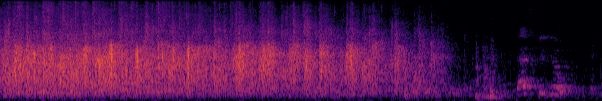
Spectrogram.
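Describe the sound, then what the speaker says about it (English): An audience at a school spring sports awards ceremony claps for an award winner, dense applause that fades after about five seconds, followed by scattered voices. "Clap for James."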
